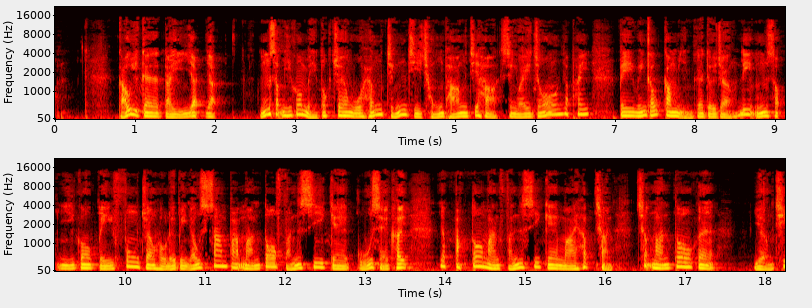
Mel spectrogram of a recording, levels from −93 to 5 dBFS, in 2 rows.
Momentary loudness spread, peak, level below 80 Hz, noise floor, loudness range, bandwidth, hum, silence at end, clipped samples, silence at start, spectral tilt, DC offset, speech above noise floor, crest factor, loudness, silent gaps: 6 LU; -8 dBFS; -46 dBFS; -50 dBFS; 1 LU; 15.5 kHz; none; 0 s; under 0.1%; 0.05 s; -5.5 dB/octave; under 0.1%; 23 dB; 18 dB; -28 LUFS; none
